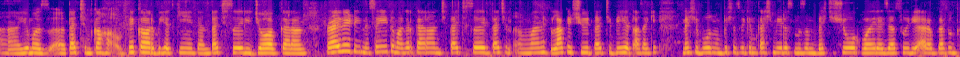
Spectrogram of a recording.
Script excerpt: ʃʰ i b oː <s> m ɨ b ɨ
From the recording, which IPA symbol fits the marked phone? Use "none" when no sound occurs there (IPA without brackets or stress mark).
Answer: z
